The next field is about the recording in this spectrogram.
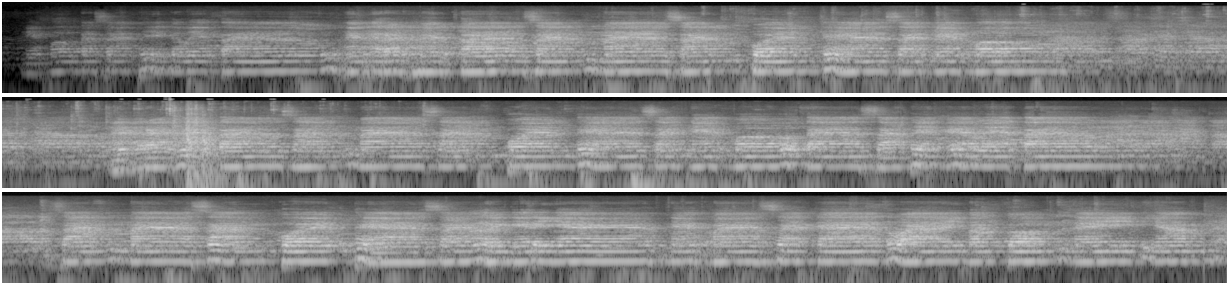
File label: Khmer Buddhist Temple Chanting; Soryarangsey Khmer Buddhist Temple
